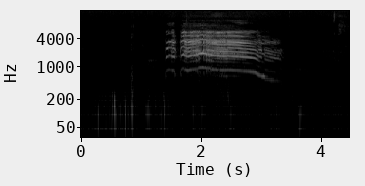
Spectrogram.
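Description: Rooster crowing once: a short first note, then a long held note of about a second and a half that drops in pitch as it ends.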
